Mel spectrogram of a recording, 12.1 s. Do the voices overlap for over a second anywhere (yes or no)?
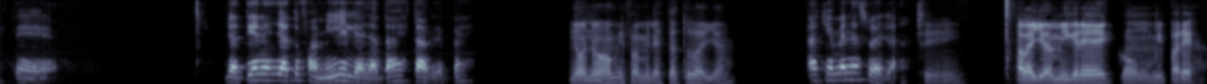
no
